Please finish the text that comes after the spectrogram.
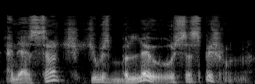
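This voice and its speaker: An actor playing an eccentric, wordy older British detective doctor in a radio drama, genial and courteous, with a gravelly, husky voice. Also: male voice, sits low, huge pitch swings, dry recording, exaggerated voice. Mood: grave, deliberate. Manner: wordy, deliberate, old-fashioned courtesy.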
